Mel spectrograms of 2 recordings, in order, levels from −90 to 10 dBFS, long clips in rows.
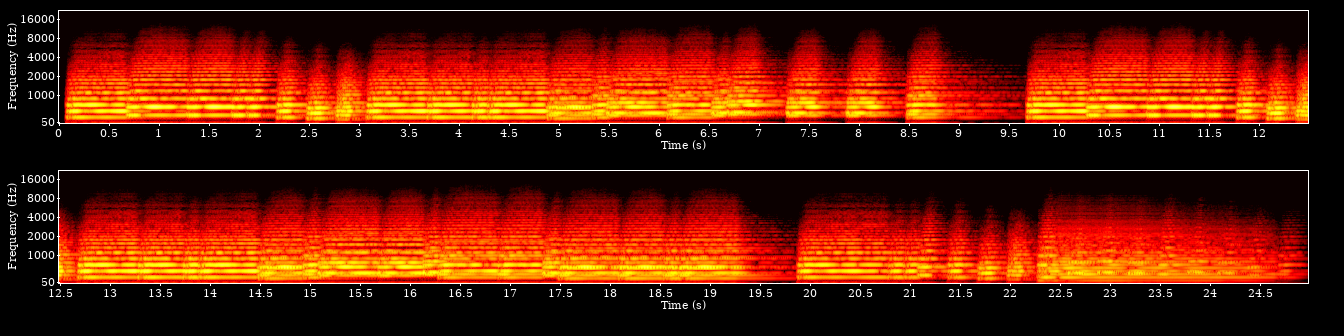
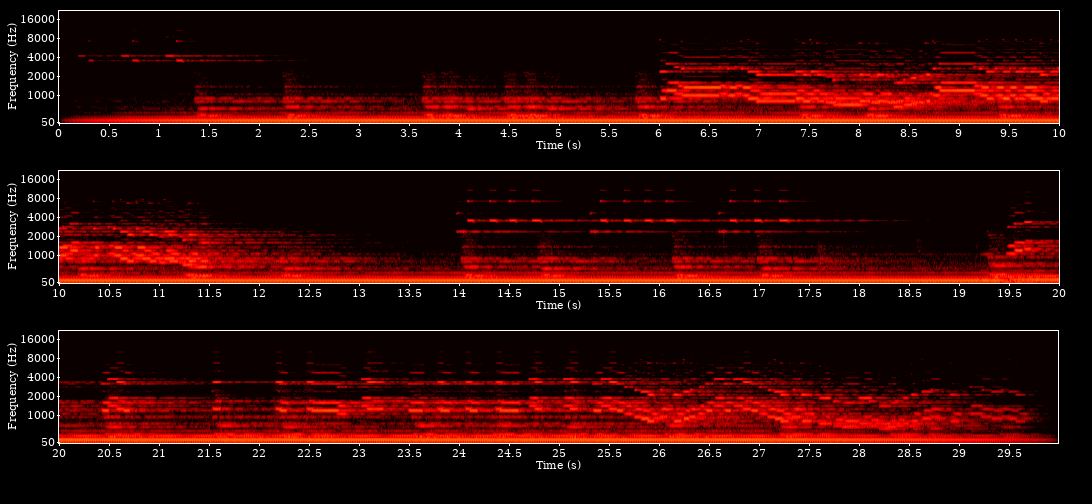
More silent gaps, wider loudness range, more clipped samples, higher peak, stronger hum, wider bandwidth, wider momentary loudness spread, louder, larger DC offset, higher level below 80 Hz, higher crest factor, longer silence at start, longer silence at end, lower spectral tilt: neither; first, 6 LU vs 3 LU; neither; first, -2 dBFS vs -28 dBFS; neither; about the same, 7.6 kHz vs 7.8 kHz; first, 11 LU vs 5 LU; first, -15 LUFS vs -42 LUFS; first, 0.3% vs under 0.1%; second, -66 dBFS vs -50 dBFS; about the same, 14 dB vs 14 dB; about the same, 0.05 s vs 0.1 s; about the same, 0.2 s vs 0.15 s; about the same, -7 dB/octave vs -6.5 dB/octave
